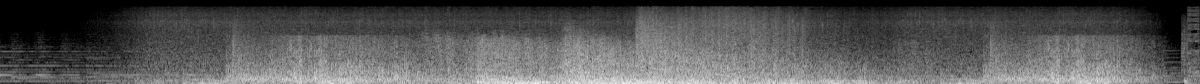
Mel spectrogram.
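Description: Thunderstorm: steady rain with rolling thunder, swelling in over the first two seconds, loudest a little past the middle, and fading out just before the end.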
